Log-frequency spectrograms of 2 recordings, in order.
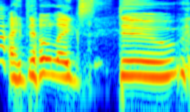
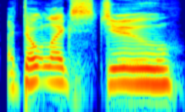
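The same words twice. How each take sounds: First: Laughing through the stew line; giggling as you repeat it; cracking up mid-quote. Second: Slow and sheepish; deadpan mock shyness; sheepish heel line; shy, slow mock promo. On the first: Retold or imitated. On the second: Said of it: "It was a shy promo".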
